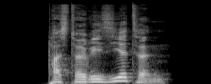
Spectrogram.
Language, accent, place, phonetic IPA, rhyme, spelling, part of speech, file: German, Germany, Berlin, [pastøʁiˈziːɐ̯tn̩], -iːɐ̯tn̩, pasteurisierten, adjective / verb, De-pasteurisierten.ogg
- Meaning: inflection of pasteurisieren: 1. first/third-person plural preterite 2. first/third-person plural subjunctive II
